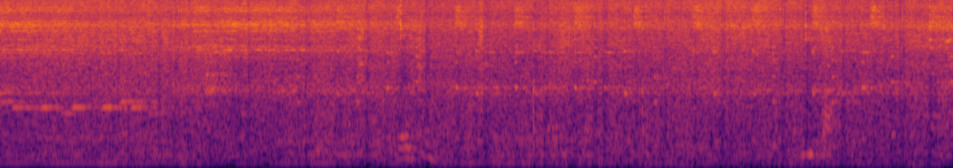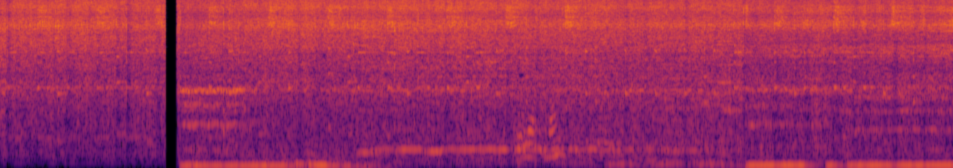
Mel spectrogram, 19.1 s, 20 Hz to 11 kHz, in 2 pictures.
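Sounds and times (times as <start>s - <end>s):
vegetables sizzling in hot oil: 0.0s - 19.0s
metal spatula scraping pan: 2.0s - 10.2s.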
